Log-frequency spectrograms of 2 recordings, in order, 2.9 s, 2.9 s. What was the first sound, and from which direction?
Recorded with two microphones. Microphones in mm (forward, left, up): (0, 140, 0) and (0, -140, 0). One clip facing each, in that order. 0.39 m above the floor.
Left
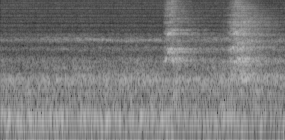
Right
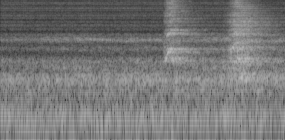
A zipper, 45° left (ahead or behind).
